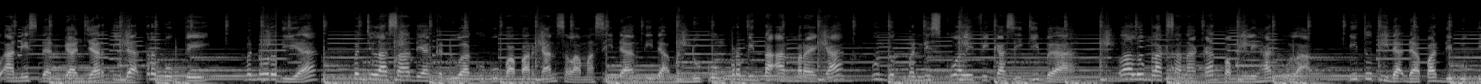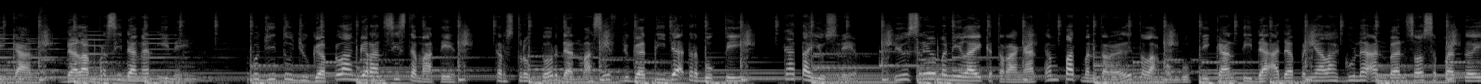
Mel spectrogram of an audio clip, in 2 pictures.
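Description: Dropped buffers (overruns) at 2.76 s and 11.52 s: the sound jumps ahead, skipping roughly 70 ms and then 40 ms, likely from overwritten, uncollected input buffers.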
